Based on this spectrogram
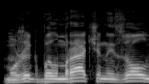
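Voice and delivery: ordinary delivery

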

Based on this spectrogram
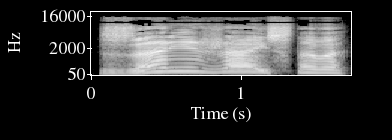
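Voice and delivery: very high, drawn-out yell; shouted command. A narrator's reading. Grandson orders a reload in the fight, shouting. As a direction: call the order out long and high. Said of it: "крикнул Артур".

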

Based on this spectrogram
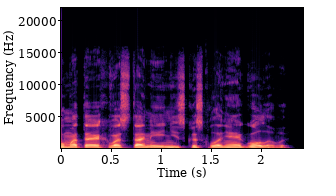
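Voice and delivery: ordinary talk, nothing marked

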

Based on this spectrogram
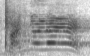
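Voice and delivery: high, sharp summons; calling out. Acted. General summoning his orderly as the girl faints, calling out. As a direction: call for help from another room.

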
